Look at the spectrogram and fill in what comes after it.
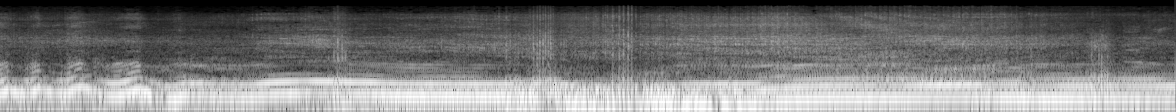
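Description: Loud car engine blipped in a few quick revs, then held at a steady rev and later settling to a lower, steady idle. A few sharp knocks are heard along the way.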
